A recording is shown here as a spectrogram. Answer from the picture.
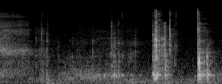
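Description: Pot of pasta water at a rolling boil and bubbling over, a low steady hiss, with a few sharp clacks about one and a half seconds in and again near the end.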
